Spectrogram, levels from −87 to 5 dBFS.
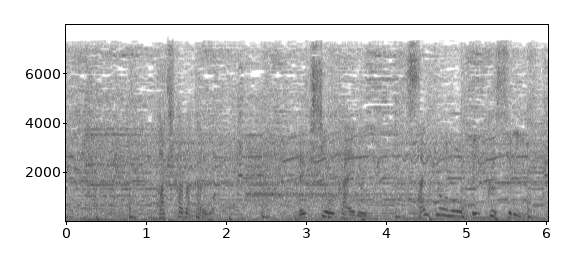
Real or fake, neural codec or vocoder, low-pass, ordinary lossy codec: real; none; 7.2 kHz; AAC, 32 kbps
